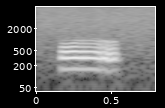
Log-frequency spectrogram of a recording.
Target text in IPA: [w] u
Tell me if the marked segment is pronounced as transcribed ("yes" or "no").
yes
